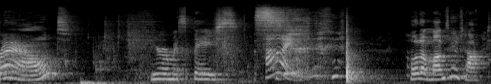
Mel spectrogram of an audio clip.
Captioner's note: laughs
